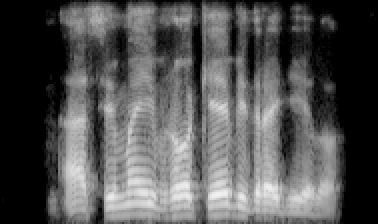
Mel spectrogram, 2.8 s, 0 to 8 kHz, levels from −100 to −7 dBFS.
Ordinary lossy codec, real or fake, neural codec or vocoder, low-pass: Opus, 16 kbps; real; none; 7.2 kHz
